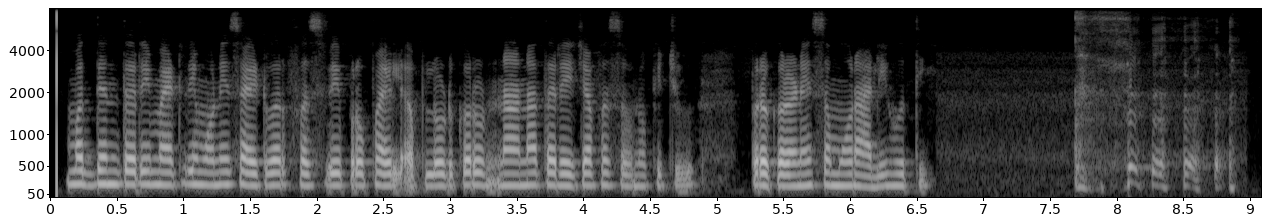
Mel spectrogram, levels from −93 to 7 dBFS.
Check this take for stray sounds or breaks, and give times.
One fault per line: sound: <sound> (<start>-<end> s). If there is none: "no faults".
sound: laugh (7.7-8.9 s)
